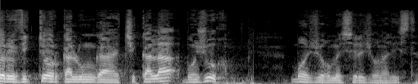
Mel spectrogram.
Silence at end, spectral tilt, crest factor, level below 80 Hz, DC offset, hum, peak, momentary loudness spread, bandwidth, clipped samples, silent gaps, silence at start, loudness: 0 s; -6.5 dB/octave; 12 dB; -36 dBFS; under 0.1%; none; -4 dBFS; 8 LU; 13.5 kHz; under 0.1%; none; 0 s; -16 LUFS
